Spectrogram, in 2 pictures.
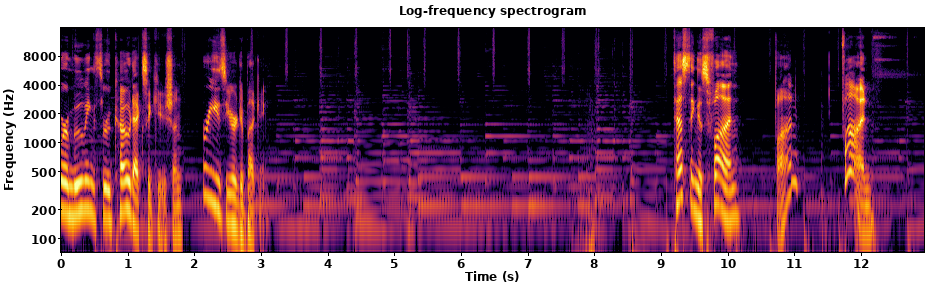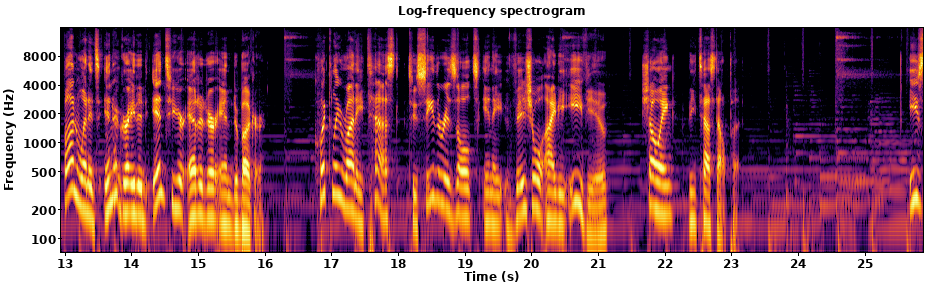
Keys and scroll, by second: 1.7 alt+super+r, 3.4 alt+super+r, 3.6 F7, 25.4 ctrl+shift+r.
